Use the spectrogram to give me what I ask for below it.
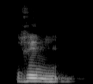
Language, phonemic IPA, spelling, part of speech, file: French, /ʁe.mi/, Rémi, proper noun, LL-Q150 (fra)-Rémi.wav
- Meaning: a male given name, alternative spelling of Remi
